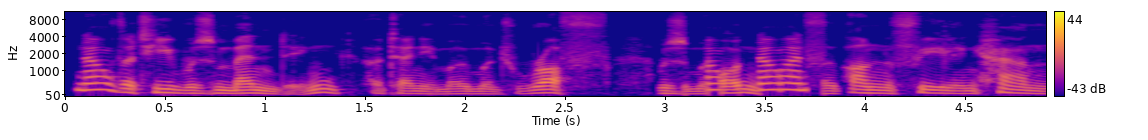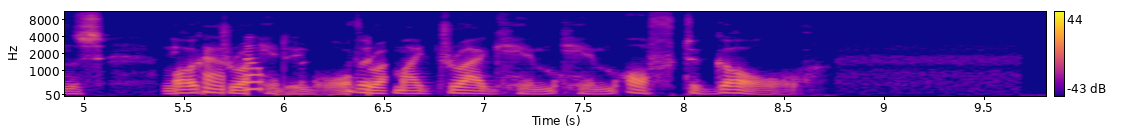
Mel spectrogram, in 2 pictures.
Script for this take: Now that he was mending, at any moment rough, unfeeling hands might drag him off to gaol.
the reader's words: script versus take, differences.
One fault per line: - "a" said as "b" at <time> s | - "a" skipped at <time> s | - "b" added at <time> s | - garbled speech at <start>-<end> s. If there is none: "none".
- garbled speech at 3.0-3.9 s
- garbled speech at 5.4-6.5 s
- "him" added at 7.4 s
